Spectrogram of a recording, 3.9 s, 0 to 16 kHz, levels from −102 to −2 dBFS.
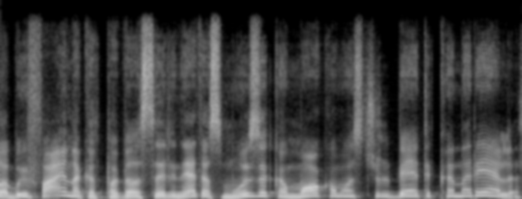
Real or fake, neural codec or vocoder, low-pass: fake; autoencoder, 48 kHz, 32 numbers a frame, DAC-VAE, trained on Japanese speech; 14.4 kHz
